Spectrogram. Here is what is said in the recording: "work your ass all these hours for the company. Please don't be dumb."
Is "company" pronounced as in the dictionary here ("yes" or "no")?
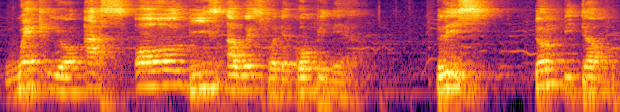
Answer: no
